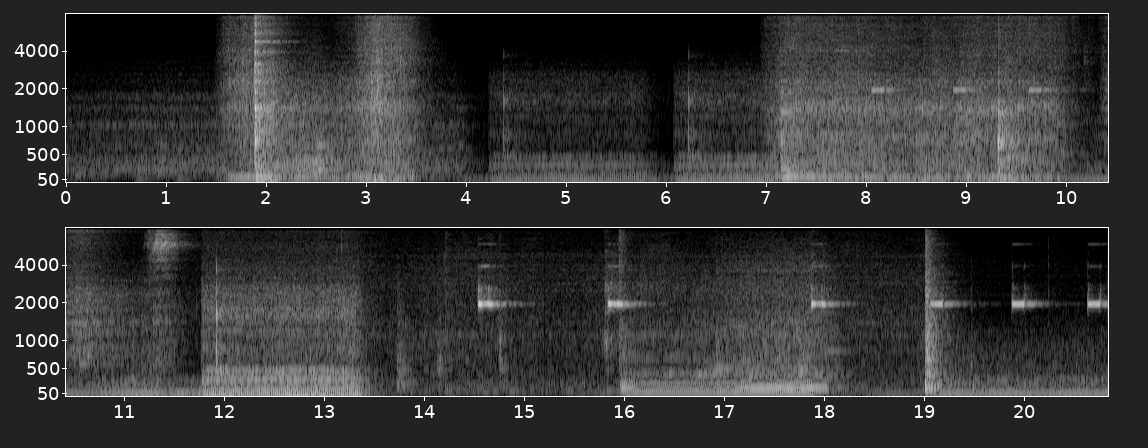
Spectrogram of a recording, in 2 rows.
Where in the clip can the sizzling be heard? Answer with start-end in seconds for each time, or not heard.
1.6-3.5, 7.0-11.6.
